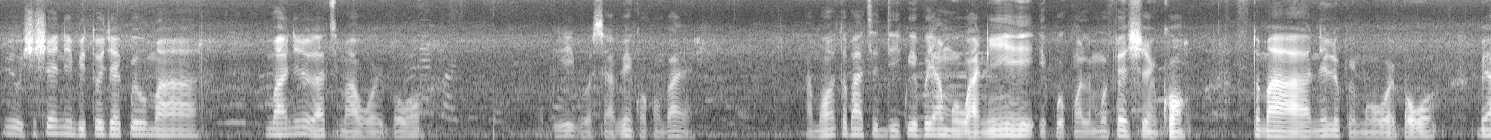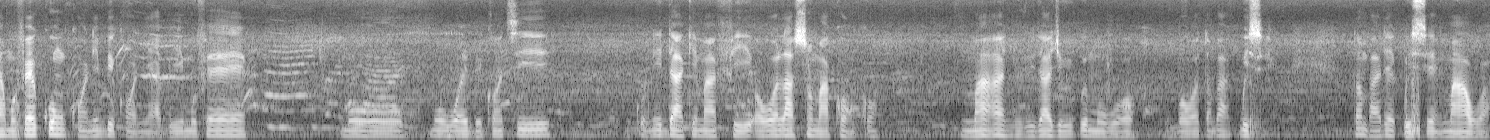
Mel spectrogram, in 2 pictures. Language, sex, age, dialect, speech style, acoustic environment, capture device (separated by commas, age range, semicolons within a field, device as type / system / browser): Yoruba, male, 25-34, Nigeria - Lagos Yoruba, relaxed, silence; people talking; nature, mobile / Linux / Chrome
